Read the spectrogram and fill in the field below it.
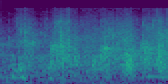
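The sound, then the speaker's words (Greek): Steady audience applause, a dense wash of many hands clapping at even loudness throughout, with no clear individual claps standing out. “Δώσε άλλο χειροκρότημα, παρακαλώ.”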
